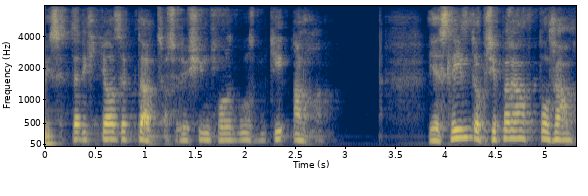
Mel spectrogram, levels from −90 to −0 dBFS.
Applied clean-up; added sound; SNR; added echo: neural mask model DeepFilterNet 3.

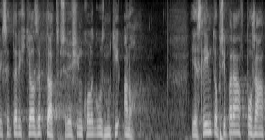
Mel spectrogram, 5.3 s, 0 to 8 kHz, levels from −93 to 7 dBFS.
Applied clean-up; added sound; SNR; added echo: none; none; none; none.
